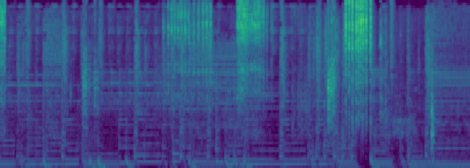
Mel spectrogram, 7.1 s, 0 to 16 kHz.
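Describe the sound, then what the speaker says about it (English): Ratcheting clicks from a twist dial tightening an Adicop Quest 2 battery strap, a close, dense run of mechanical clicking over several seconds, loud and steady with no talk. "This is the only strap I've ever tried that when you turn it this way, it tightens."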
